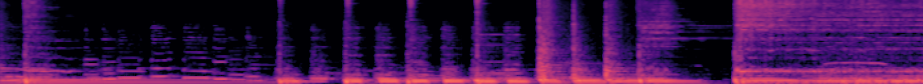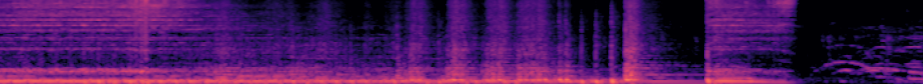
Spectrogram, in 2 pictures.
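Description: Live soul band with drum kit playing the end of a song: a bass riff, then a run of sharp hits on the kit, a brief stop about seven seconds in, then a long held final chord under a cymbal wash. A few last hits close it, and it cuts off about a second before the end.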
